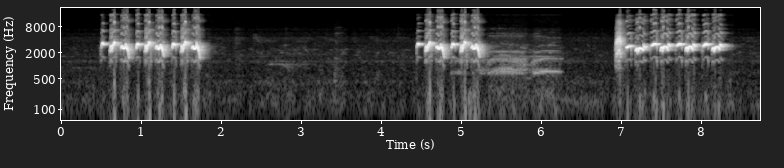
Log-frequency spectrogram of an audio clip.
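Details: Sooty-headed bulbul song meant to trigger other bulbuls: three long runs of quick, repeated bubbly notes at steady pitch, spaced by silences, with a faint low hum after the second run.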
